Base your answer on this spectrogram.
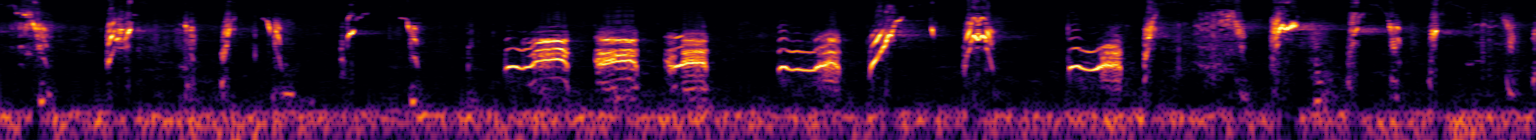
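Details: Baby macaque crying after its mother abandoned it: clicks and taps, then wavering harmonic wails that come in short bursts and grow more frequent toward the end, with a low hum beneath.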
